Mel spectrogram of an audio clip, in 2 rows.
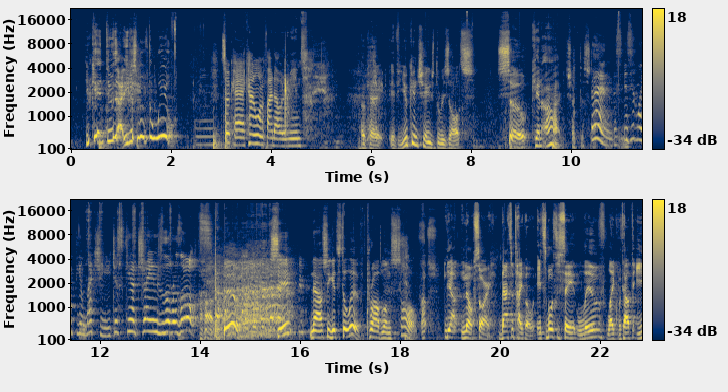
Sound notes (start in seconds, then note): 14.0 laughing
